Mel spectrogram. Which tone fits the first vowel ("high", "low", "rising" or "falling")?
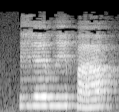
high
